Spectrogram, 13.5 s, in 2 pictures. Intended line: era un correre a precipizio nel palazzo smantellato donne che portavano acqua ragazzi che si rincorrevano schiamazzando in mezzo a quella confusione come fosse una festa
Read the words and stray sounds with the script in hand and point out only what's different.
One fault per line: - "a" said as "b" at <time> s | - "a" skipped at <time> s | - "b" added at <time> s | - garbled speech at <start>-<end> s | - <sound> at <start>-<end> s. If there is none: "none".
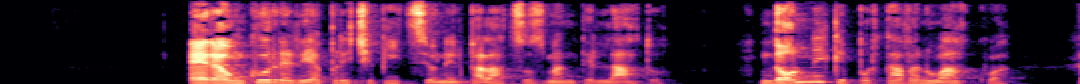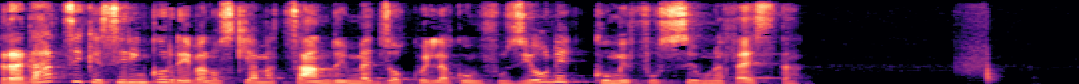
- thud at 12.7-13.0 s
